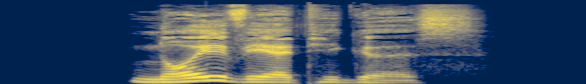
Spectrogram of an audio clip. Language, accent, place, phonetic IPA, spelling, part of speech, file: German, Germany, Berlin, [ˈnɔɪ̯ˌveːɐ̯tɪɡəs], neuwertiges, adjective, De-neuwertiges.ogg
- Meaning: strong/mixed nominative/accusative neuter singular of neuwertig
